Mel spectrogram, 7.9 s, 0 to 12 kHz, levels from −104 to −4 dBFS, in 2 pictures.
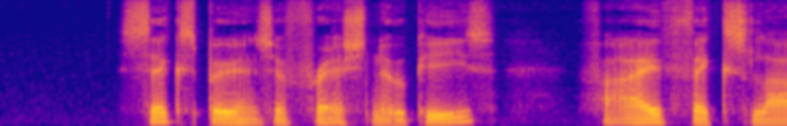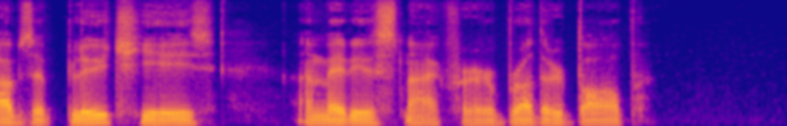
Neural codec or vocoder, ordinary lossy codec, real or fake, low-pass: codec, 24 kHz, 0.9 kbps, WavTokenizer, medium speech release version 2; none; fake; none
